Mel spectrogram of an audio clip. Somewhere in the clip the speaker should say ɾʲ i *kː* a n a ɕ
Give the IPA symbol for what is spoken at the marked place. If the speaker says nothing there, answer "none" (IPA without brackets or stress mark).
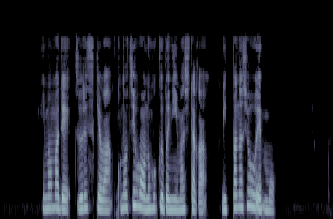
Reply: pː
